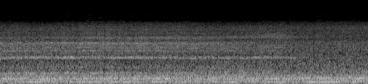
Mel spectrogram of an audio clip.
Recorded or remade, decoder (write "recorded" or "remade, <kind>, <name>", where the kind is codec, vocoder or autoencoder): recorded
